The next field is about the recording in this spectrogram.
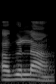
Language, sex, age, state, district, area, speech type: Hindi, female, 18-30, Bihar, Samastipur, rural, read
